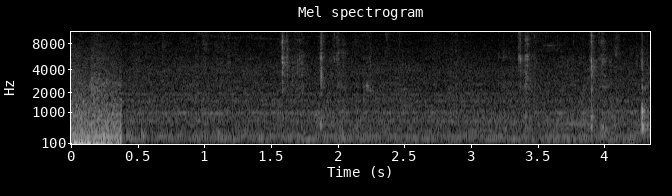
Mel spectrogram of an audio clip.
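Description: Brief noise at the very start, then a quiet room with a few faint, short clicks from the mesh router nodes and their power plugs being handled.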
